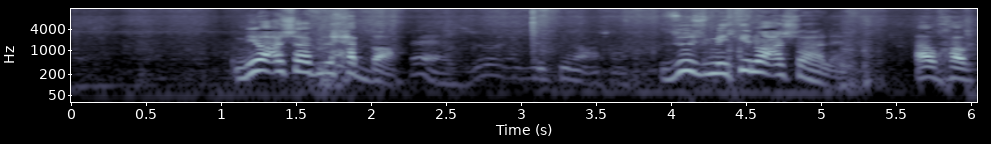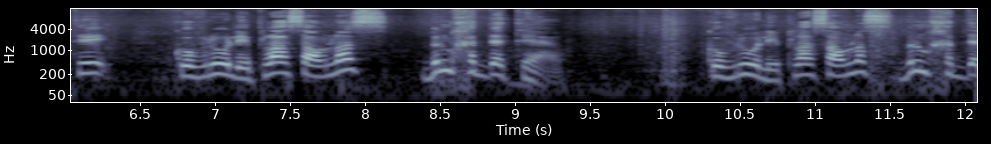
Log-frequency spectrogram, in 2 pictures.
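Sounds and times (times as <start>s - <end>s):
plastic bag rustling: 0.0s - 12.0s
man speaking: 1.1s - 9.4s, 10.3s - 12.0s.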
